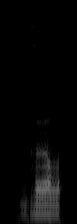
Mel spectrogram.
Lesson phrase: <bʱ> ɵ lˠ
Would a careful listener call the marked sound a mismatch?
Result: no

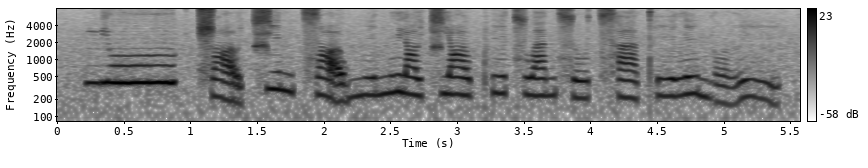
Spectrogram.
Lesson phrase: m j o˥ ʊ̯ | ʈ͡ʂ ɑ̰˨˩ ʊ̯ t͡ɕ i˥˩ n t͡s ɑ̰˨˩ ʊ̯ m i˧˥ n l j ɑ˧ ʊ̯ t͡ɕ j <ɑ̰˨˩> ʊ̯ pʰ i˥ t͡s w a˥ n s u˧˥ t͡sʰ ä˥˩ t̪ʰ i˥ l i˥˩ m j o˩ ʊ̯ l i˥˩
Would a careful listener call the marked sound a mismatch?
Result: yes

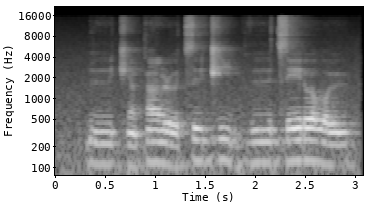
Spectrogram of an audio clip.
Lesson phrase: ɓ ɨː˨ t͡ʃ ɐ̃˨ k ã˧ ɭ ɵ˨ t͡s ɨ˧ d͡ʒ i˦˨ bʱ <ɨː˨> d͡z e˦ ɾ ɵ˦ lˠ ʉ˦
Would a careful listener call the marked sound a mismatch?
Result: yes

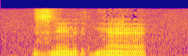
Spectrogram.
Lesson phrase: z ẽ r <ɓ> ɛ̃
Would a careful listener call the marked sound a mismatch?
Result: yes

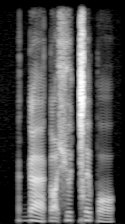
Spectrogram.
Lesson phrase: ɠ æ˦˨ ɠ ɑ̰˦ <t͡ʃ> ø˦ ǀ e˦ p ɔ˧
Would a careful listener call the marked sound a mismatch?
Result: yes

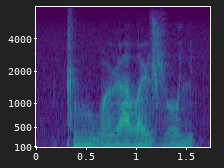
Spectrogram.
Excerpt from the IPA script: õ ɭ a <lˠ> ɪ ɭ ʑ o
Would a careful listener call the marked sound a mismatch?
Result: no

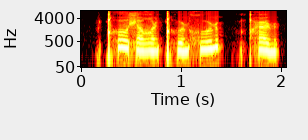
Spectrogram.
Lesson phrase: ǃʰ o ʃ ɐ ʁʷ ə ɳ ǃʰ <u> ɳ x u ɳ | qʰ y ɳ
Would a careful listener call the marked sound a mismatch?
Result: no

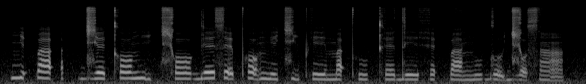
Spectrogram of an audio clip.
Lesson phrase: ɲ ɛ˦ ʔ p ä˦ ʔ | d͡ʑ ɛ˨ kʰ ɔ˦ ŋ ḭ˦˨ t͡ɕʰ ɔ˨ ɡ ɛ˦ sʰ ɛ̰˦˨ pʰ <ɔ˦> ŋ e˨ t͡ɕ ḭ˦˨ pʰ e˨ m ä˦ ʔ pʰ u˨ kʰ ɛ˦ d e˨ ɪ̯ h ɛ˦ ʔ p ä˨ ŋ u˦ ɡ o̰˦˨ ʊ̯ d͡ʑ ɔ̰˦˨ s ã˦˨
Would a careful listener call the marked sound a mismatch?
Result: yes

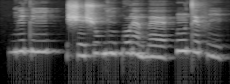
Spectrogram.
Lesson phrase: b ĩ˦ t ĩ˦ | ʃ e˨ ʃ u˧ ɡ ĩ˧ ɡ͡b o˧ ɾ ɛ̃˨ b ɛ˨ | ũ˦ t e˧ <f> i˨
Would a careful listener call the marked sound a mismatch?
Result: no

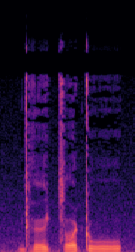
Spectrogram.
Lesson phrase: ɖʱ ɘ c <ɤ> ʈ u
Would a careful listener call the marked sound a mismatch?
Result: no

